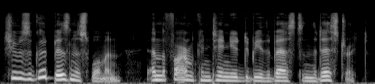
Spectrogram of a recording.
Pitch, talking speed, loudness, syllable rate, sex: 195 Hz, 270 wpm, -18 LUFS, 6.8 syllables/s, female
